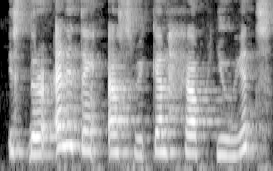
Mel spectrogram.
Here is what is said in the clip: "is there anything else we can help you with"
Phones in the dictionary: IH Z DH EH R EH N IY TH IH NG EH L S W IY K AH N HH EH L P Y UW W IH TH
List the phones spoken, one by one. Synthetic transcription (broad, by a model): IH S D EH R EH N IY T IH NG EH L S W IY K AH N HH EH L P Y UW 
